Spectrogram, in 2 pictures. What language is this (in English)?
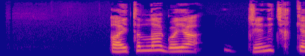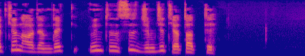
Uyghur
